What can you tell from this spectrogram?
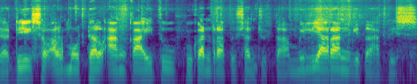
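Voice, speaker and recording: Speaking at medium pitch, a man delivers his words in a monotone, flat way. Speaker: agarwood farmer. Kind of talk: vlog tutorial.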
